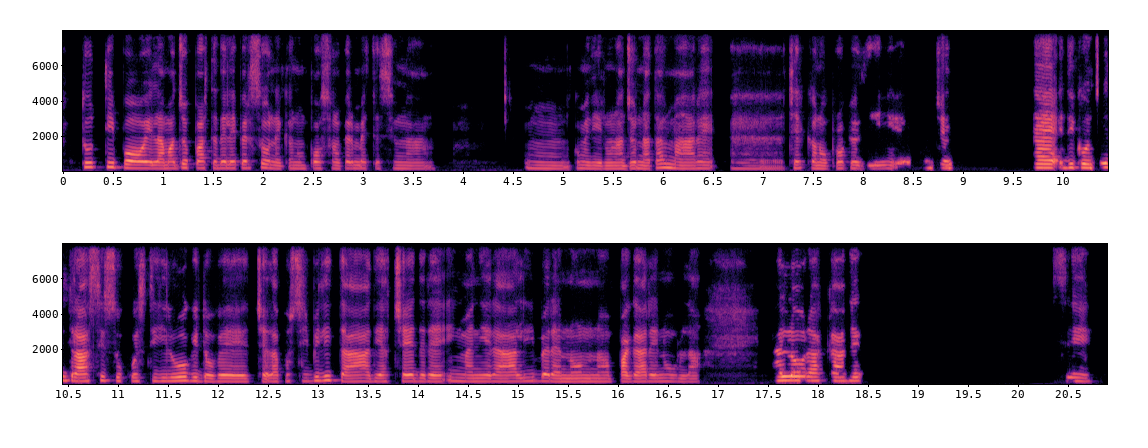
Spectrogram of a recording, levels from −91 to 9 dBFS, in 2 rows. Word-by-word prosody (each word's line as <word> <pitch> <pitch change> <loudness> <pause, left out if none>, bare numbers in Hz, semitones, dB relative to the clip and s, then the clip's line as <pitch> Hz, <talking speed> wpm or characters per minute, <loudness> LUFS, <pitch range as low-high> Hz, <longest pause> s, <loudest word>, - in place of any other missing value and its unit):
tutti, 250 0 -1
poi, 190 -4 +5
la 180 -1 +2
maggior 185 +4 -2
parte 195 -2 -2
delle 185 0 -1
persone 195 -1 0
che 165 - -15
non 175 0 -11
possono 180 0 -1
permettersi 180 0 -6
una, 170 -1 -10 1.0
mhmm 175 -5 -11
un, - - -13
come 180 0 -9
dire, 165 -1 -6
una 170 0 -4
giornata 175 +2 -5
al 220 +1 -1
mare, 180 -2 -5
ehm, 165 -1 -15
cercano 185 -3 -6
proprio 180 +2 -5
di 175 +1 -9 0.3
concen 195 0 -4 0.9
eh, 215 -1 +7
di 220 +2 0
concentrarsi 215 -1 +6
su 215 -3 +6
questi 195 0 -3
luoghi 205 +1 +1
dove 175 -2 +1
c'è - - -1
la 180 - -1
possibilità 185 -1 +1
di 180 +1 -4
accedere 180 0 0
in 195 +3 -7
maniera 180 0 -1
libera 190 0 -2
e - - -3
non 175 0 -6
pagare 180 0 +1
nulla. 175 -2 -9 0.8
Allora, 230 0 +5
accade 210 -1 -1 1.9
Sì. 195 -3 -6
180 Hz, 135 wpm, -23 LUFS, 175-205 Hz, 1.9 s, eh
